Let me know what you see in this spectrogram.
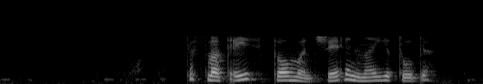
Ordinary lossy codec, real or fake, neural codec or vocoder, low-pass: Opus, 32 kbps; fake; codec, 16 kHz, 1 kbps, FunCodec, trained on Chinese and English, 50 frames a second; 3.6 kHz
